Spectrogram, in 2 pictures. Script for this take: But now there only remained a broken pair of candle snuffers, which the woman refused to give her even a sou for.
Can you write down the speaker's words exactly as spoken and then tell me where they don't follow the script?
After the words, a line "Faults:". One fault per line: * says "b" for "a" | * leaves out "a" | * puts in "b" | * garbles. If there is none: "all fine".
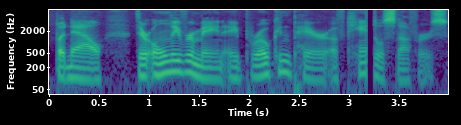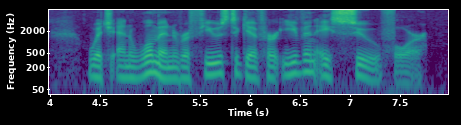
But now there only remain a broken pair of candle snuffers, which an woman refused to give her even a sou for.
Faults:
* says "remain" for "remained"
* says "an" for "the"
